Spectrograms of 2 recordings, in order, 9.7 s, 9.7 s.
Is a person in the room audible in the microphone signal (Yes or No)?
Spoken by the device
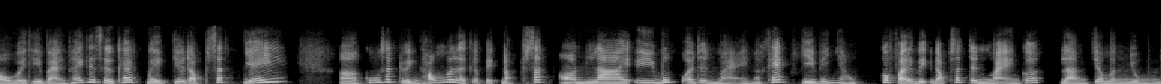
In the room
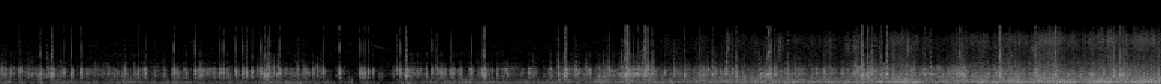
No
